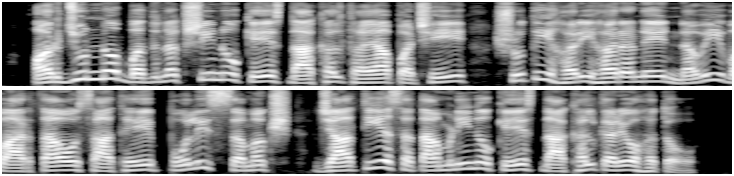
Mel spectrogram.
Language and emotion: Gujarati, neutral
